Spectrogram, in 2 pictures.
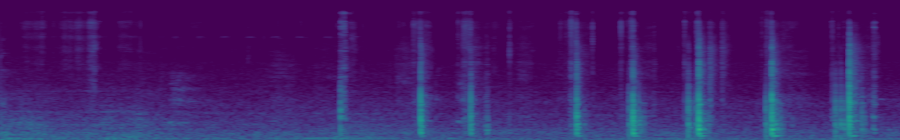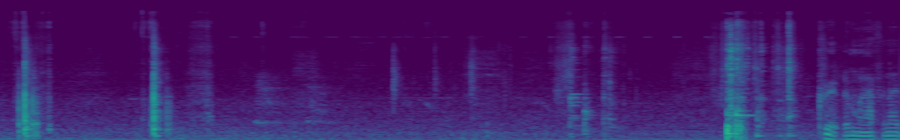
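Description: A chef's knife slicing a red bell pepper into strips on a plastic cutting board: a string of sharp, uneven knocks as the blade strikes the board, most of them in the first ten seconds. A few louder knocks come near the end.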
